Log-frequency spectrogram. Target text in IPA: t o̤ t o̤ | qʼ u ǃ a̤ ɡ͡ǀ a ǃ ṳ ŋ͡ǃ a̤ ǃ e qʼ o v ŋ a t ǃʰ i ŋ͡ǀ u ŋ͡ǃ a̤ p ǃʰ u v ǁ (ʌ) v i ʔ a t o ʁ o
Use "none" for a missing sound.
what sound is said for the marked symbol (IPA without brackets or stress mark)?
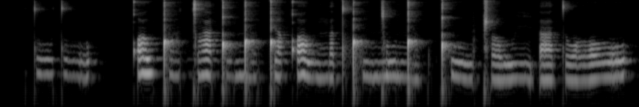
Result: ʌ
